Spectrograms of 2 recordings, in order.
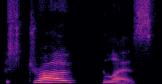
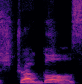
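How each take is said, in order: First: The ending is said as 'gliz', L before vowel. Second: The ending is said as 'gulz', vowel before L. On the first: It helps to remember the spelling. The speaker calls it wrong. "that's not really how we pronounce it, but it's how I say it when I spell it" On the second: It is the normal everyday pronunciation. The speaker calls it right. "That's how we pronounce it"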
